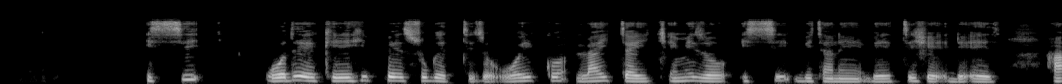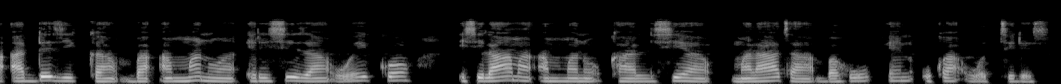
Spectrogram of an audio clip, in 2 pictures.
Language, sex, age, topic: Gamo, male, 18-24, government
